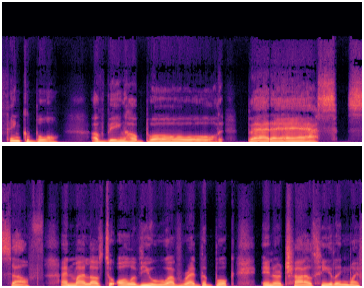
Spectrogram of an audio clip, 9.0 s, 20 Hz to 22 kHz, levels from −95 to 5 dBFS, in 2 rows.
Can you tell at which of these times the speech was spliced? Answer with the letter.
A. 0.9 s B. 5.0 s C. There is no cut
B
